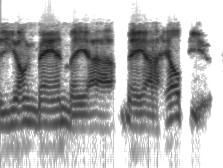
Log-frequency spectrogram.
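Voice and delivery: deep-voiced Texan drawl. Retelling what a man said on walking up to him, deep Texas drawl. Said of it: "with a big Texas drawl and a deep voice".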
